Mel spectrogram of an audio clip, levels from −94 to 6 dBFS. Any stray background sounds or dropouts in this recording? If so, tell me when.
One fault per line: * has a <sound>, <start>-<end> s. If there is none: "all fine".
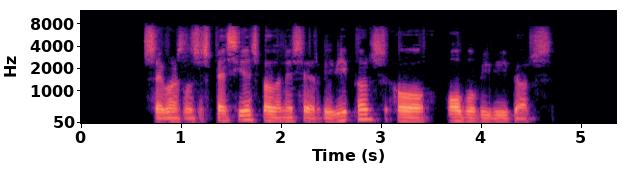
all fine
